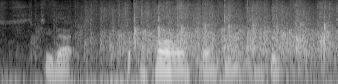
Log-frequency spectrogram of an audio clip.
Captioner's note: applause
